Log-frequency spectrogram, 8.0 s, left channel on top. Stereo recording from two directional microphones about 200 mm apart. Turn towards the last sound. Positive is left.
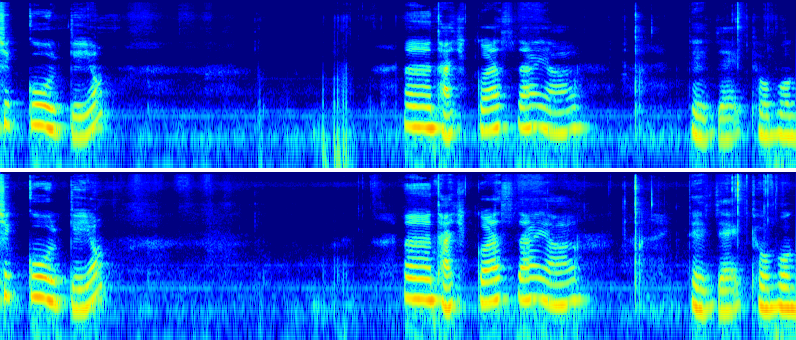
turn(degrees=-25)  # may be behind; listen again after turning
